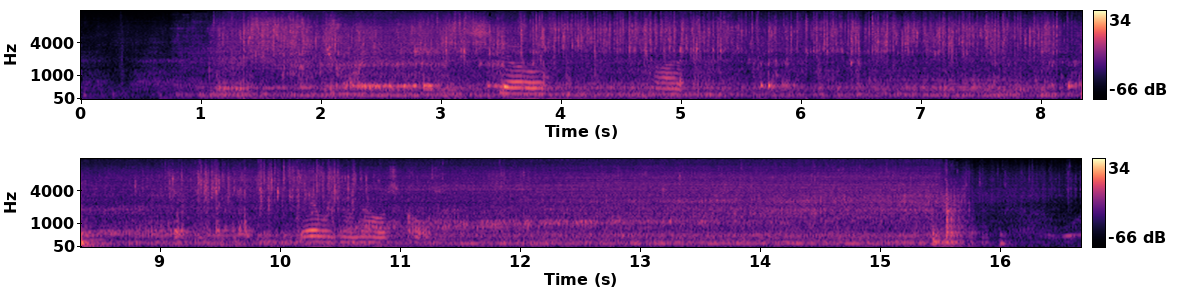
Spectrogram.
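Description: A fizzy drink pours into a glass and fizzes loudly.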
